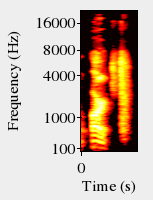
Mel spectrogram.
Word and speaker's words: Parth: No, Parth. Parth is right. Parth. Like a TH, the sound, or The like sound. Parth? No, TH sound at the end of it.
